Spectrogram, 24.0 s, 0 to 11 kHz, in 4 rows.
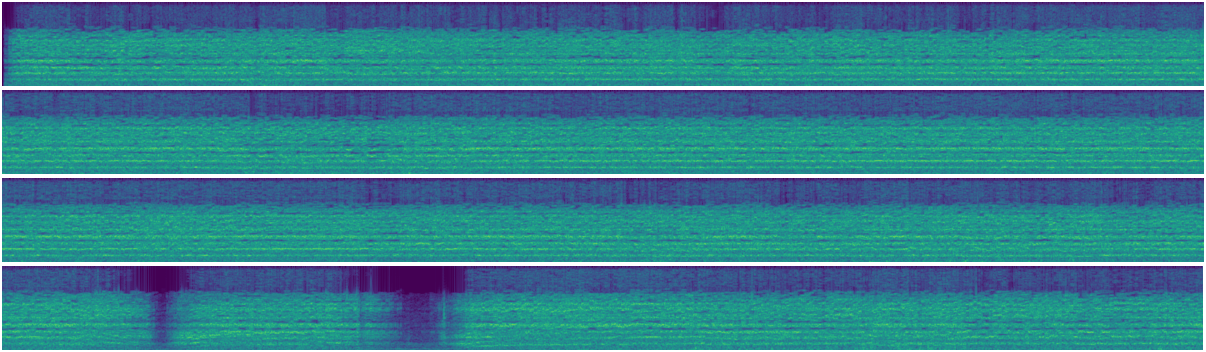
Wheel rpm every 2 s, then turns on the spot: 220, 230, 230, 230, 230, 240, 240, 230, 230, 110, 160, 210.
none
